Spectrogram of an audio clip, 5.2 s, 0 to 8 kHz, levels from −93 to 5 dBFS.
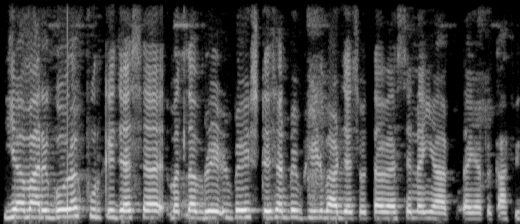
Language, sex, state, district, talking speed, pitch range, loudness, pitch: Hindi, female, Uttar Pradesh, Gorakhpur, 230 wpm, 225-255 Hz, -12 LUFS, 240 Hz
